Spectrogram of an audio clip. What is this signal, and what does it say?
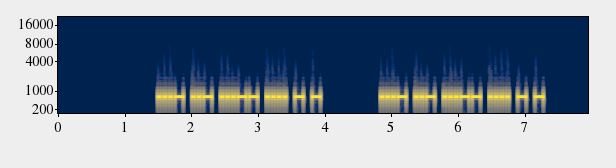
Morse code, heard as a keyed tone, about 28 wpm, 700 Hz. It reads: VU3HTT VU3HTT
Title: DXCC-100 Call Signs - 6 Characters - Repeated 2x - 28wpm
